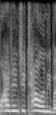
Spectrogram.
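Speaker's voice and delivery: livid, furious, high-pitched voice with relief underneath. Retelling a dad scolding a child who vanished: imitating a furious dad. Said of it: "relieved, but also furious".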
